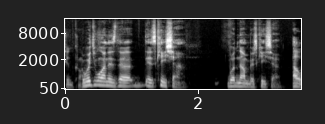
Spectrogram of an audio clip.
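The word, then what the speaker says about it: Keisean: Bill will help me out with the pronunciation of one guy's first name. Kean Nixon. That's Keshan.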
